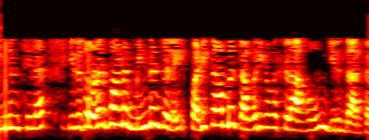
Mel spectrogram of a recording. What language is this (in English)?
Tamil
